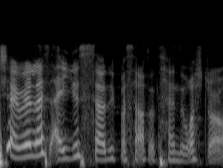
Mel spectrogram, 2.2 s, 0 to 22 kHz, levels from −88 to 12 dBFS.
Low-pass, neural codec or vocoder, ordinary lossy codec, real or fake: 7.2 kHz; none; Opus, 64 kbps; real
